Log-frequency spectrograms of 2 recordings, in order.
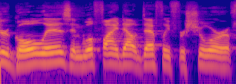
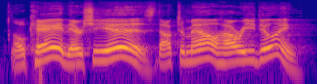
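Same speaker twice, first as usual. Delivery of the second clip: raised, loud, high-pitched yelling; 5 semitones higher, 4 dB louder than usual. Greeting someone who just joined and looks far away: yelling. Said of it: "I think I'm yelling".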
